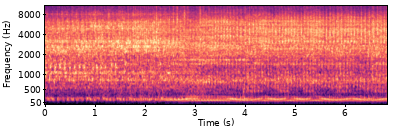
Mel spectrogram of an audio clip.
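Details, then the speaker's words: Bus engine with about 10,000 km that died while driving: rough, regular knock under the idle clatter, steady with engine speed; the owner suspects an incipient bearing failure, most likely a connecting-rod bearing, and considers removing the oil pan to check. "Man müsste wahrscheinlich echt hier die Ölwanne abnehmen und gucken, ob das nicht doch ein angehender Lagerschaden ist."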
